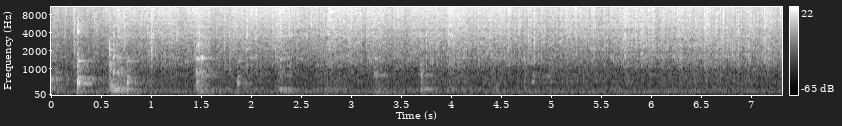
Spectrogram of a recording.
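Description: Chicken and vegetables sizzling in a hot, oiled kadai as chilled cooked rice is tipped in and stirred with a metal spatula. The sizzle is steady, with a few short scrapes of the spatula in the first couple of seconds.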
